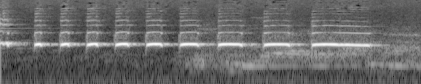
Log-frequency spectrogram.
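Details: Bangkok zebra dove youngster singing a lure phrase: nine crisp, evenly spaced coos followed by a long held note, over a faint low hum near the end.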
